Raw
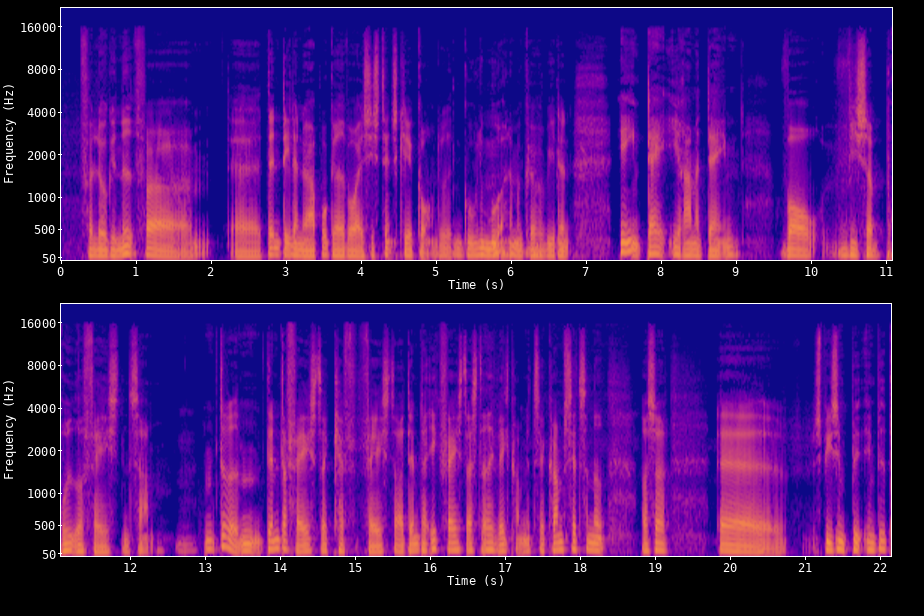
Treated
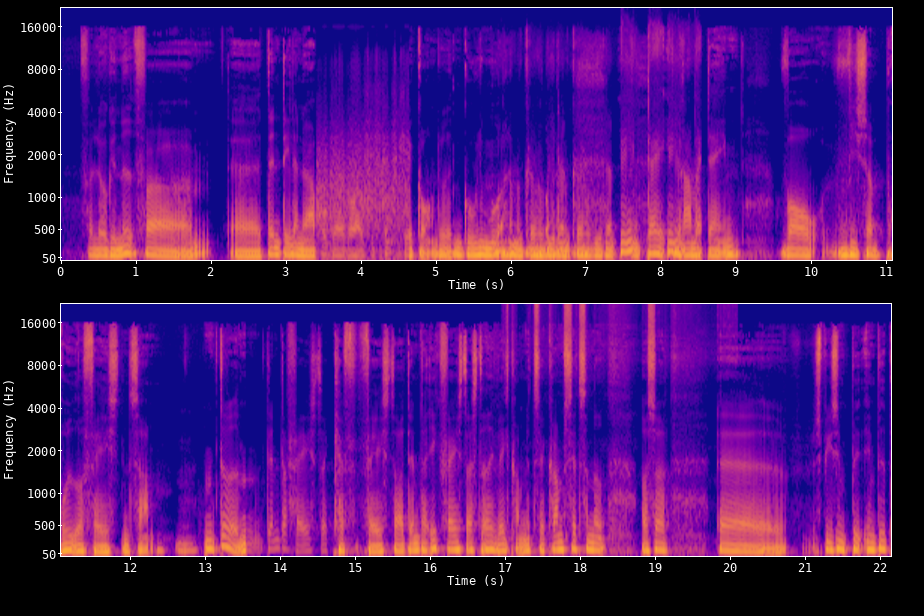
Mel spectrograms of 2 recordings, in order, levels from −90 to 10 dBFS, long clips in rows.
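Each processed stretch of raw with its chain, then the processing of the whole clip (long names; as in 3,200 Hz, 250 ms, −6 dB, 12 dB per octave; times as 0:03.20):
0:03.39–0:04.64: linear delta modulator 16 kbit/s, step −23 dBFS + high-pass filter 920 Hz 6 dB per octave + tube saturation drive 24 dB, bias 0.6
0:05.82–0:08.52: single-tap delay 628 ms −5 dB + highs frequency-modulated by the lows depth 0.3 ms
0:13.53–0:14.70: downward compressor 3 to 1, threshold −33 dBFS + three-way crossover with the lows and the highs turned down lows −18 dB, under 320 Hz, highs −12 dB, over 5,000 Hz
0:16.94–0:20.09: running median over 3 samples + high-shelf EQ 6,500 Hz +6.5 dB
whole clip: brickwall limiter −17 dBFS; drawn EQ curve 140 Hz 0 dB, 240 Hz −12 dB, 890 Hz −6 dB, 3,100 Hz −28 dB, 6,100 Hz −13 dB, 9,400 Hz +7 dB; automatic gain control gain up to 12 dB; level +2.5 dB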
